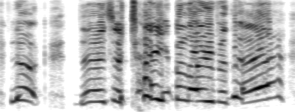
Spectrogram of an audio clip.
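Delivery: very high, loud mock drunk shout; drunken shouting. Drunk at a party pointing, shouting loudly. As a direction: bellow it like a tipsy show-off. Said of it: "I'm shouting at the top of my voice".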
